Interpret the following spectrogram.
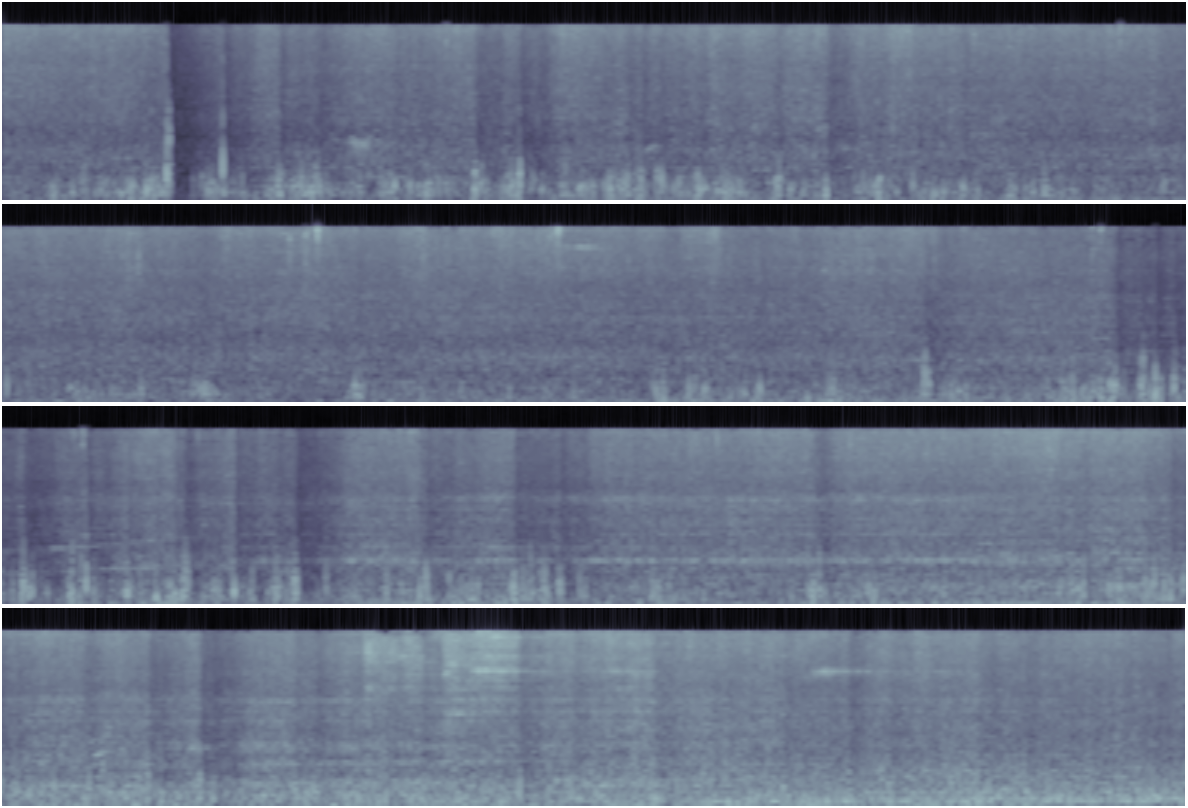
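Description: Train running across a railway bridge overhead, a steady rumble mixed with wind noise on the microphone, growing louder toward the end.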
